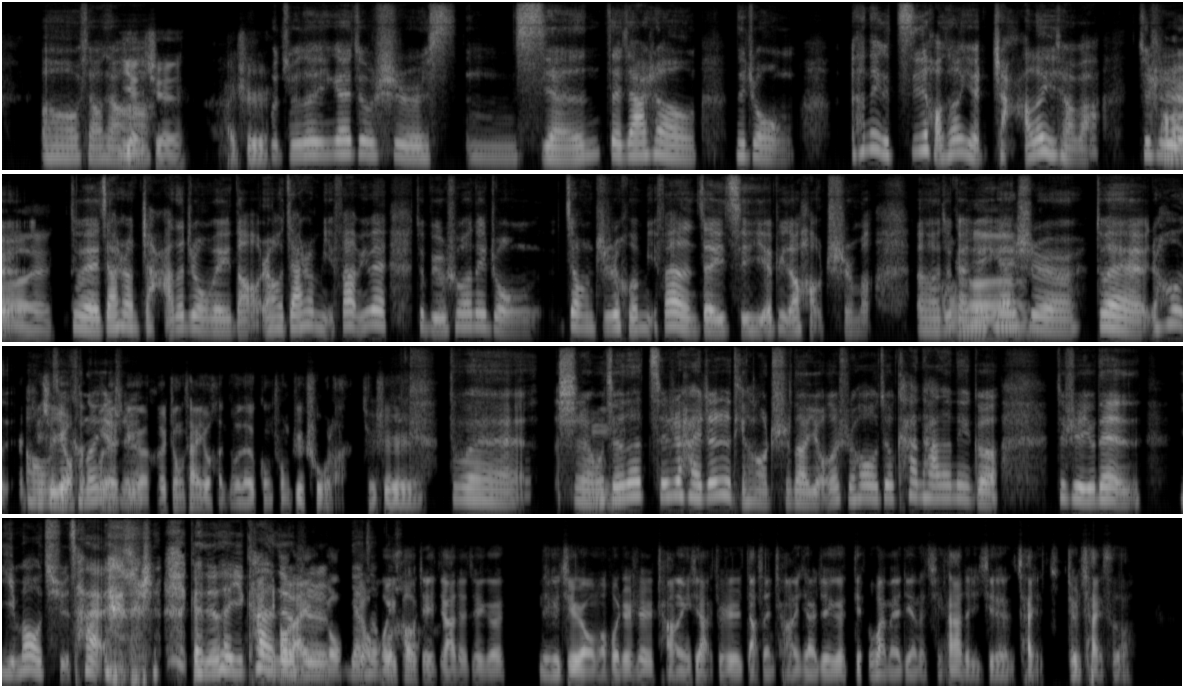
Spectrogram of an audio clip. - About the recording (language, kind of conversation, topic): Chinese, podcast, 你怎么看待点外卖和自己做饭这两种选择？
- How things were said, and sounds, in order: chuckle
